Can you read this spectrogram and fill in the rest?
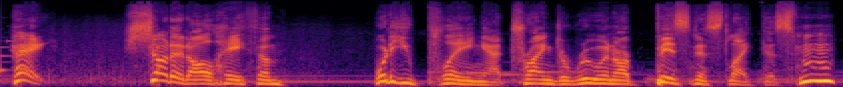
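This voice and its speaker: Sneering, zealous desert thug. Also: male voice, sits high, big pitch swings, normal speed, faint music behind. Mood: angry, threatening. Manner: preachy, sneering, threatening. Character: zealous, hot-tempered desert mercenary swindler, menacing and contemptuous. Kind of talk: video game voice acting.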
